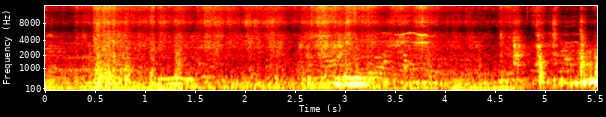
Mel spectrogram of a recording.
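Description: Racing pigeons give a few low, soft, throaty coos spaced a couple of seconds apart, over a steady indoor hum and light rustling.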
